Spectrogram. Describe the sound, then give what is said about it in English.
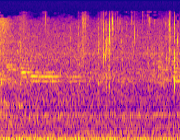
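A car's engine rumbles as it passes through a parking lot, a steady, heavy low drone that holds at an even loudness throughout, with faint higher hiss over it and no voices. “how much of that car is coming up every time they pass?”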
